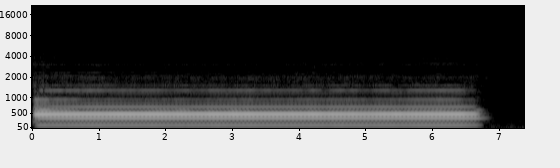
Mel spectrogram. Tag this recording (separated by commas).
Musical instrument, Music, woodwind instrument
